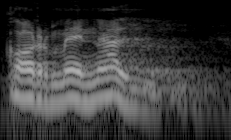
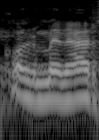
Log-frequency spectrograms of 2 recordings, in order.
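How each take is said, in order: First: It has an R first and an L last. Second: It has an L first and an R last. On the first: "sino cormenal" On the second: "no dicen colmenar"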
